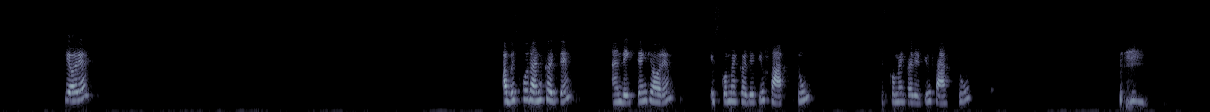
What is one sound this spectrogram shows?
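A young woman speaks calmly through a microphone on an online call.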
